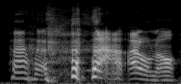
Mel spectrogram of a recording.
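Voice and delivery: loud burst of real laughter into the words; laughing. Real, not acted. Streamer unsure what to do, laughing it off. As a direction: laugh out loud while saying it.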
